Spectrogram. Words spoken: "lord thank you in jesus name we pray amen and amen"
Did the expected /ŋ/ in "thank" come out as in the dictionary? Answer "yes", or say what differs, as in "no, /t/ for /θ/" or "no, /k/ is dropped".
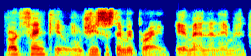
yes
